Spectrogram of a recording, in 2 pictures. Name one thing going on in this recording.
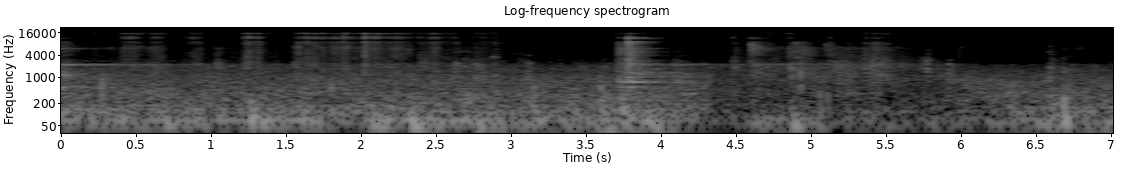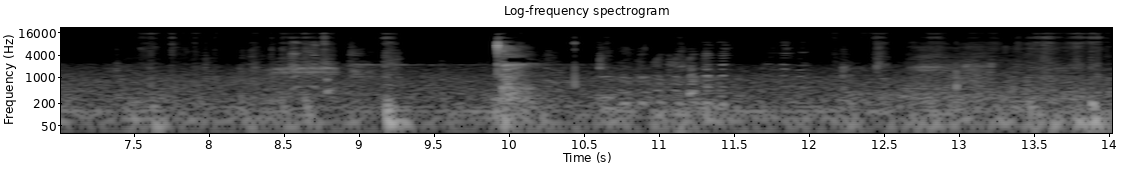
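Young goats scamper and hop, their hooves rustling and thumping on loose straw.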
